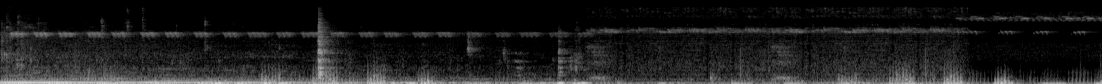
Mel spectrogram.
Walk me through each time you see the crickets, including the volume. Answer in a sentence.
The crickets can be heard from 0.0 to 10.9 s, getting quieter.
